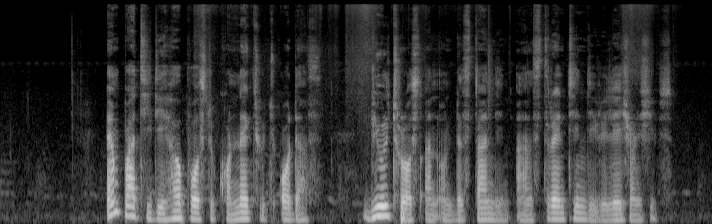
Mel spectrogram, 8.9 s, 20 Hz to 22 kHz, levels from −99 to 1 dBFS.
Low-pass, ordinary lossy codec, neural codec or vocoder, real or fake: none; none; none; real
